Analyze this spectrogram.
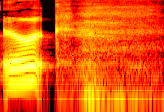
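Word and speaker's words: Erech: ambar amak and Eric remember Eric it's spelled e-r-e-c-h but I just think of Eric like Eric Forman from That 70s Show anyway and the mountain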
